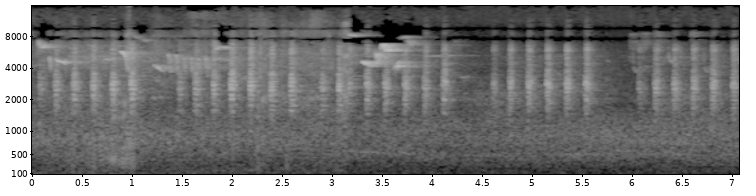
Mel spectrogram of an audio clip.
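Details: Great blue heron chick in a nest colony, Delft, Netherlands, crying for food: rapid ticking clicks, about two to three per second, briefly blurred by a soft rustle before the series resumes.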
